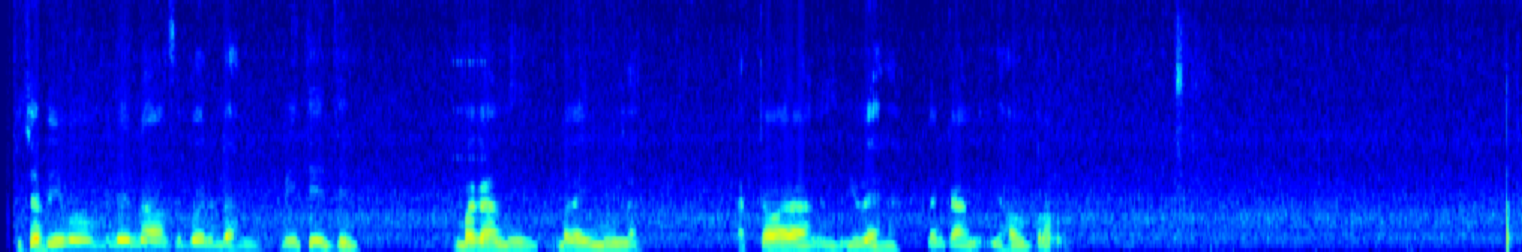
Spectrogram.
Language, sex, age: Wolof, male, 18-24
